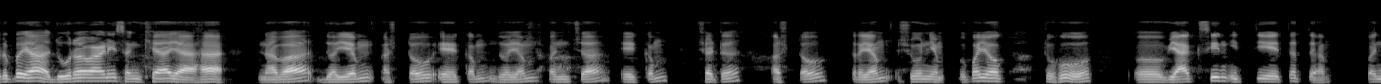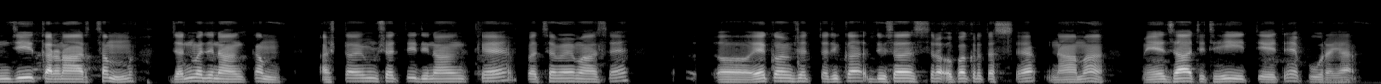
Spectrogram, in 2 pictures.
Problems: none marked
